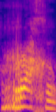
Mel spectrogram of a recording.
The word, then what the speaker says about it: Rache: So you can actually roll when there is an intensity, like Rache, which means like rage, right? It's vengeance. Then you want to bring out that intensity by rolling the R, okay?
